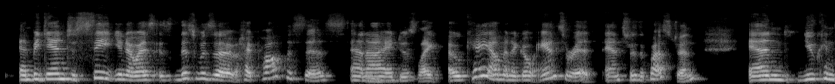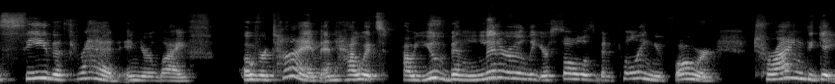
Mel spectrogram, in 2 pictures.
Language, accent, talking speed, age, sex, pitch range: English, American, 195 wpm, 40-59, female, 190-240 Hz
